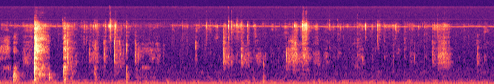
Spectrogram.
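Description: A dog eating from a plastic bowl: irregular chewing clicks, the loudest two about a second in, then fainter and scattered.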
